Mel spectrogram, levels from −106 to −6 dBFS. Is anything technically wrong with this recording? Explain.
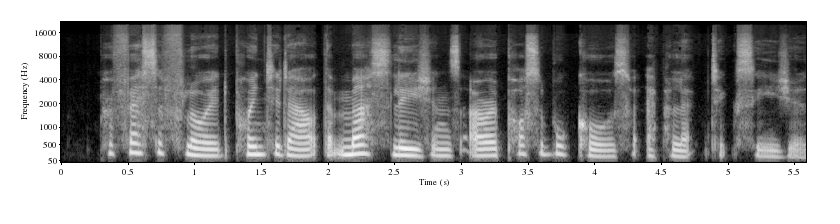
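No, nothing technically wrong turns up here; the speech comes across as it should, with nothing that needs explaining.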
